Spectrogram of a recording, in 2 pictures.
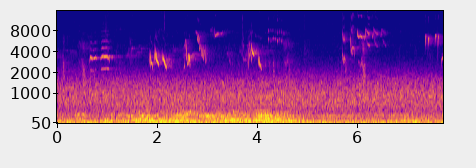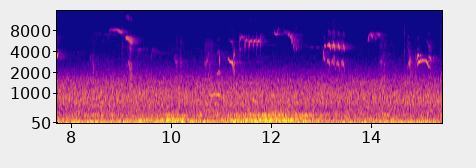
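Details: Song thrush singing a run of varied, high whistled and chirpy phrases, several repeated, over a steady low rumble of wind or distant traffic.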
